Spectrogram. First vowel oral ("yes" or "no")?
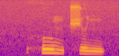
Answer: yes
